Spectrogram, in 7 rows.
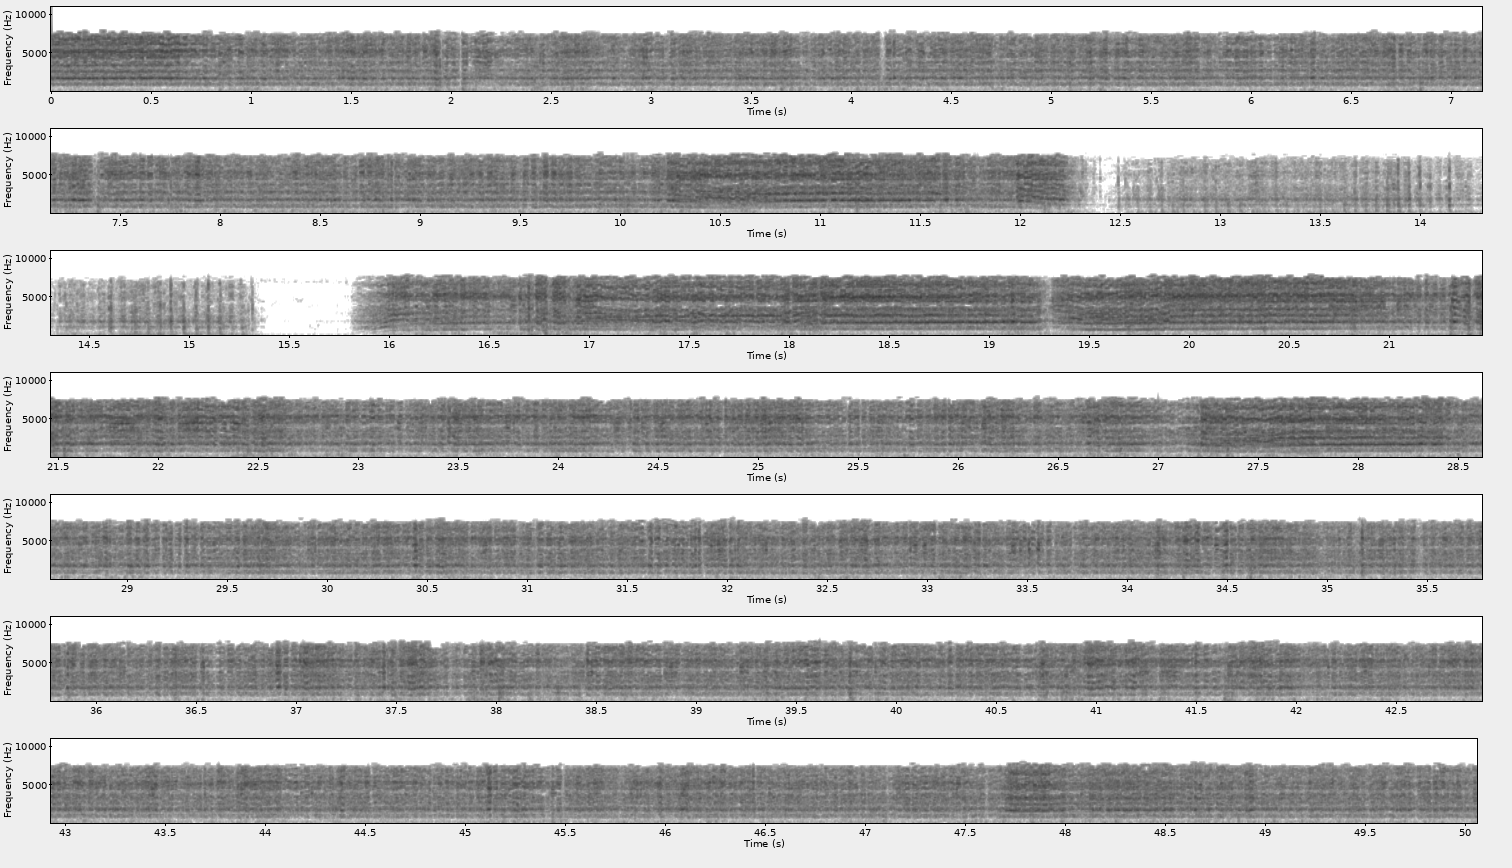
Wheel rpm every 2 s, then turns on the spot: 240, 230, 230, 240, 230, 210, 50, 60, 200, 220, 230, 230, 230, 230, 230, 240, 240, 230, 240, 230, 230, 230, 240, 230, 230.
12-14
